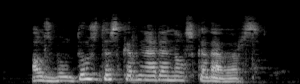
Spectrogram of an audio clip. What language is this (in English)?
Catalan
